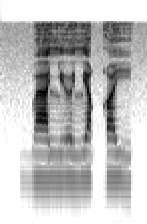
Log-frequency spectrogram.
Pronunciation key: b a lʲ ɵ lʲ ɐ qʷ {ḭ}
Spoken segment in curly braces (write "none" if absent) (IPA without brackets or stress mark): i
